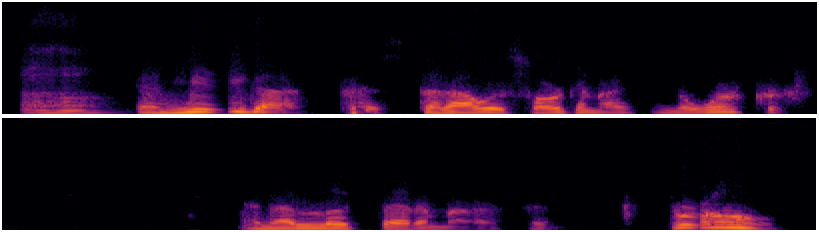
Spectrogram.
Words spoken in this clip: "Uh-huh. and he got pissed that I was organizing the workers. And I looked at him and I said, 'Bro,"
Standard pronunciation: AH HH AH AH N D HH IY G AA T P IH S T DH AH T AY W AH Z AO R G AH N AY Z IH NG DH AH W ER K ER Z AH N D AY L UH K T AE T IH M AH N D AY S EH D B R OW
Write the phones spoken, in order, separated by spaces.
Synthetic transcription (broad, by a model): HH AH N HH IY G AA T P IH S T DH AH T AY W AH Z AO R G AH N AY Z IH NG DH AH W ER K ER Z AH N AY L UH K T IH T IH M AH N AY S EH D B R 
